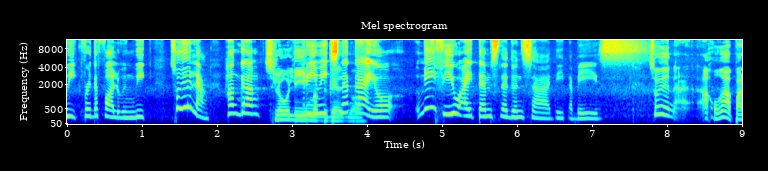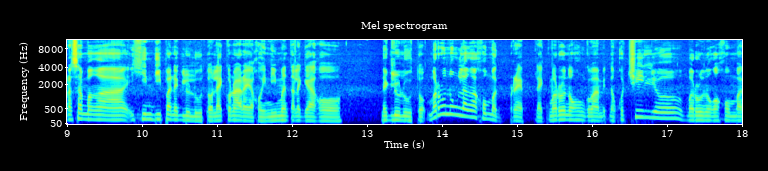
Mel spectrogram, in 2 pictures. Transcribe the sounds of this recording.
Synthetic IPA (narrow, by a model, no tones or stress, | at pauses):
wikfɔɹd̪ɐfalowɪŋwik̚ | sojʊnlɐŋ | hɐŋɡɐŋslowliɾmɐwibkɛsnɐmt̪aːjo̞ | mɐjfjuʔajt̪ɛmsnɐd̪onsɐd̪ejt̪ɐbejssojonʔɐ̰koŋapaːɾɐsɐmɐŋahɪnd̪iːpɐnɐɡluluːt̪o̞ʔlajkːʊnaːɾɐjɐko̞hɪ̃nd̪iːmɐnt̪ɐlɐɡaʔɐko̞ | nɐɡluluːt̪o̞ʔmɐɾuːnoŋlɐŋɐko̞mɐɡ̚pɾɛp̚lajk̚mɐɾuːnoɐkoŋɡʊmaːmɪt̪nɐŋkot͡ʃiljo̞mɐɾuːnoŋɐko̞mɐ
